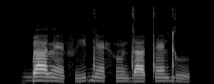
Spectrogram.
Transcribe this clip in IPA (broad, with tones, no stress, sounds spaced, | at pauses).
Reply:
ɡ͡b a˧ l ɛ̃˨ f i˨˦ d ɛ̃˧ h ũ˧ d a˧ t ɛ̃˦ d u˦˨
